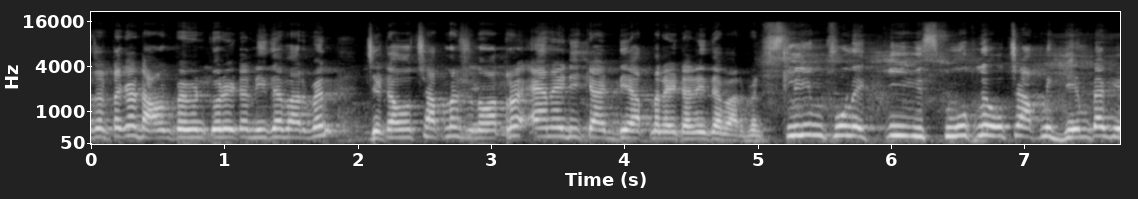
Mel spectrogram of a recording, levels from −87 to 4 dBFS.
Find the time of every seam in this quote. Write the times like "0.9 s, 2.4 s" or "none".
5.0 s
